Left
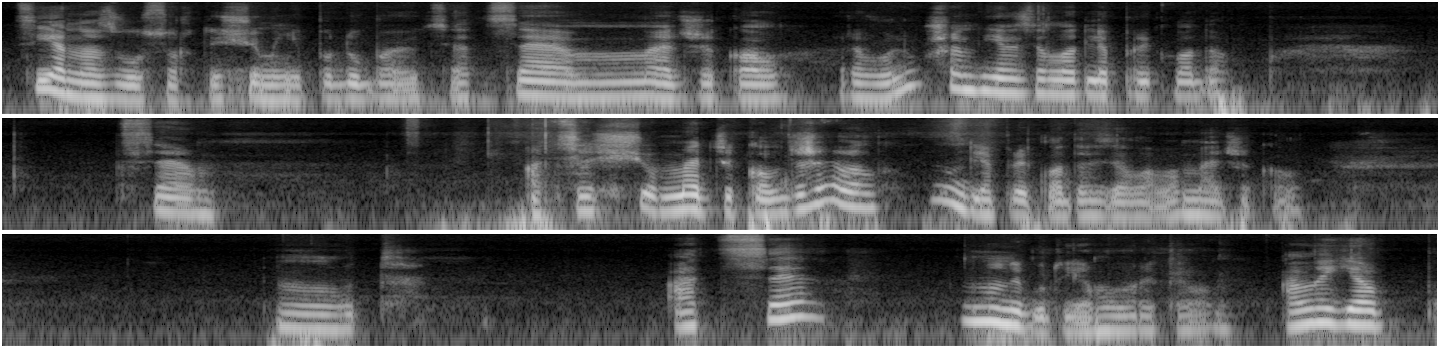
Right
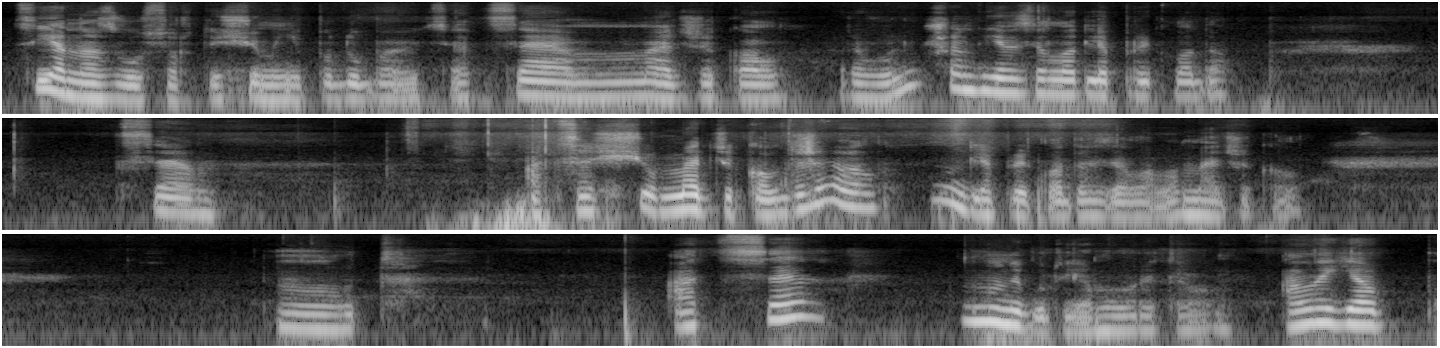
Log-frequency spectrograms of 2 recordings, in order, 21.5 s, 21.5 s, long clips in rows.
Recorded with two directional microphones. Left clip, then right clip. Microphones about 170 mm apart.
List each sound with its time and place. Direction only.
0.1 s speech: centre (ahead or behind)
7.2 s a sound: 10° right (ahead or behind)
7.8 s speech: centre (ahead or behind)
9.6 s speech: 15° right (ahead or behind)
15.7 s speech: 10° right (ahead or behind)
17.7 s speech: centre (ahead or behind)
